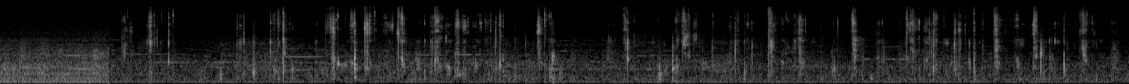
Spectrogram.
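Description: Close-miked chewing of a sticky mochi dessert layered with purple-rice cake and meat floss: many irregular small mouth clicks, starting about a second in.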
